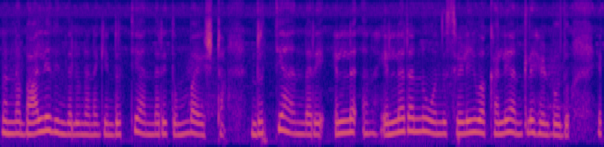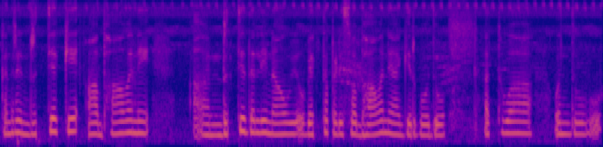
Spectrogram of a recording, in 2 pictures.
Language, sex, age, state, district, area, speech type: Kannada, female, 30-45, Karnataka, Udupi, rural, spontaneous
